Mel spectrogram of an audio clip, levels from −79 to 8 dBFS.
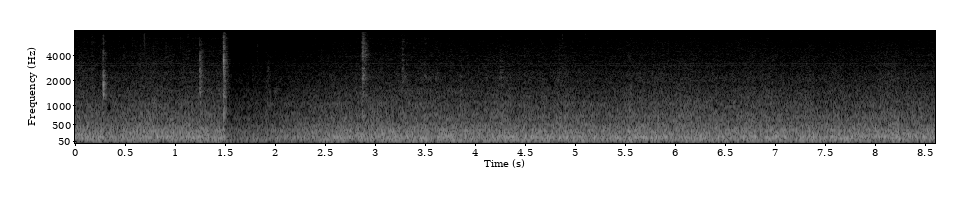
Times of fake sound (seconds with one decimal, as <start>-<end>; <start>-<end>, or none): none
